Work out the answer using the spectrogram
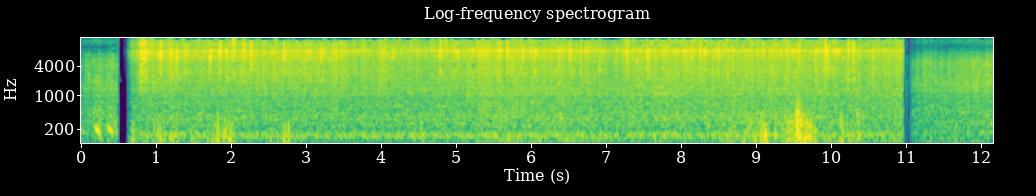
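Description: Heavy rain pouring down as a steady, dense hiss, with a brief louder swell a little before ten seconds in. It cuts off abruptly near the end and gives way to a quieter rain sound.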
